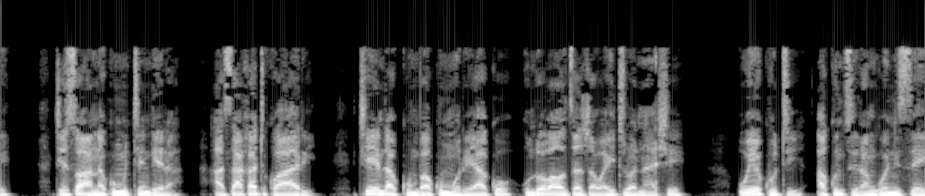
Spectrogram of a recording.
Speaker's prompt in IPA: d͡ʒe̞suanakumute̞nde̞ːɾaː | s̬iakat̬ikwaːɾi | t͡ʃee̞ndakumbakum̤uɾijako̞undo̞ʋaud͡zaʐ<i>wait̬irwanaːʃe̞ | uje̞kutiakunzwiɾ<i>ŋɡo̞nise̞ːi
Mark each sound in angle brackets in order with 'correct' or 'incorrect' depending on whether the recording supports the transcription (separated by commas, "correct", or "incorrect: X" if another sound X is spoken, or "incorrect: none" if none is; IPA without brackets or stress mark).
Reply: incorrect: a, incorrect: a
